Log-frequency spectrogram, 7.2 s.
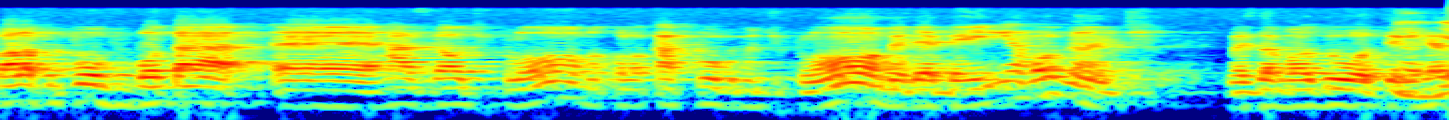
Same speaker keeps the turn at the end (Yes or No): Yes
